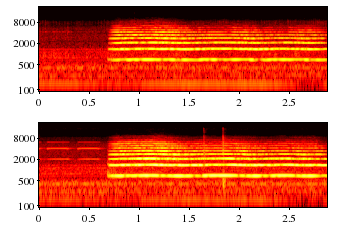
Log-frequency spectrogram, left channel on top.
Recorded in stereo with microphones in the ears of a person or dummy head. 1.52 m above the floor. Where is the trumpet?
70° right (ahead or behind), 0.8 m.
